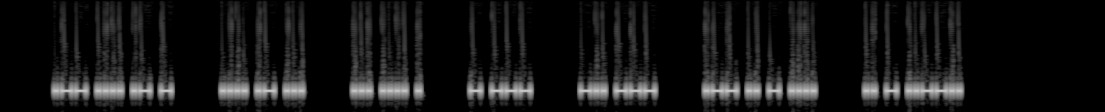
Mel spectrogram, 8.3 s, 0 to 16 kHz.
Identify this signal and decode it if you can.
Morse code, heard as a keyed tone, about 41 wpm, 700 Hz. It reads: WHAT HAS SHE TO DO WITH IT?
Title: 2x Word-Spacing - Sentences from Top 100 Words - 45wpm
